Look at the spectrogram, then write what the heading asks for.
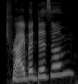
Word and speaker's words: tribadism: legal term yes fuzz bumping but no it's tribadism if I'm trim trism like the scientific name let's just assume you're not pronouncing any of these right so yeah we're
